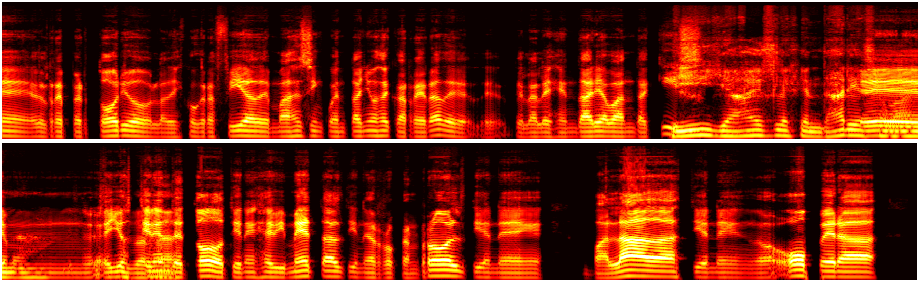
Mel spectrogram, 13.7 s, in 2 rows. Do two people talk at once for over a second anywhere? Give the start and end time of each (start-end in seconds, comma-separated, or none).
6.4-8.2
